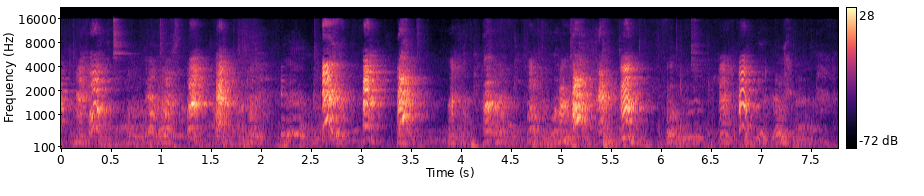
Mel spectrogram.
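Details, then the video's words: Playing Portuguese Water Dog puppies, seven weeks old, yapping in sharp high barks roughly every half second to second, some with whiny tonal edges, several pups overlapping. "7 week old Portuguese Water Dog puppies playing"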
